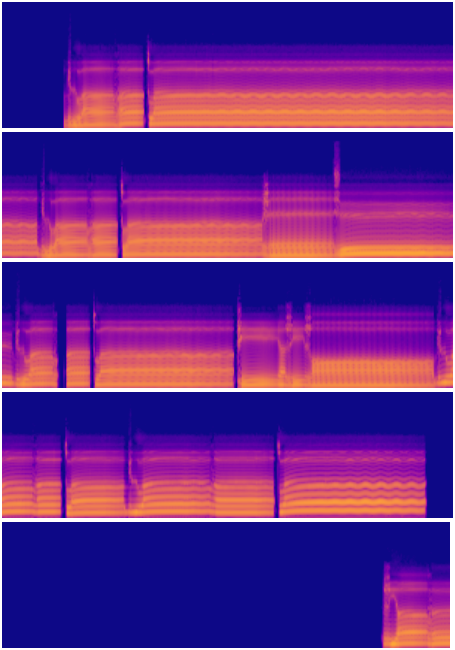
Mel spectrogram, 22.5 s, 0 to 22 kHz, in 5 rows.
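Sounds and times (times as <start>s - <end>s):
bass voice singing a hymn: 0.6s - 17.8s, 21.8s - 22.5s.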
